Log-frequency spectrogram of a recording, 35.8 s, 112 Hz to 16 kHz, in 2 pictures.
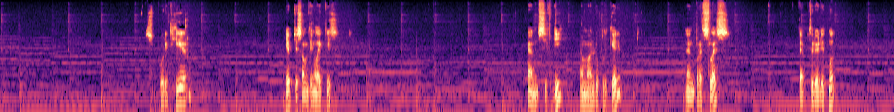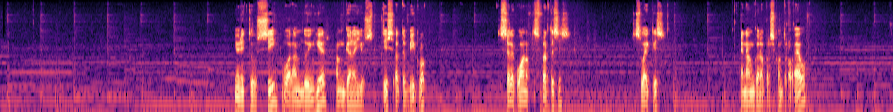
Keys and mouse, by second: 2.2 click, 11.4 shift+d, 12.3 Escape, 14.2 /, 15.7 Tab, 17.4 click, 25.4 click, 30.2-31.5 drag, 34.9 ctrl+l.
